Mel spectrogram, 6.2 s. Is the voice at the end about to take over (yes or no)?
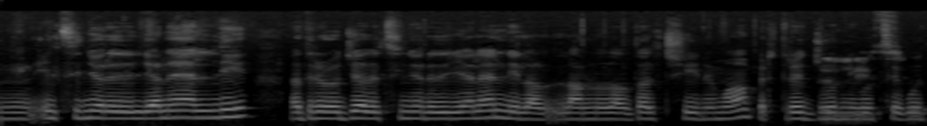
no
